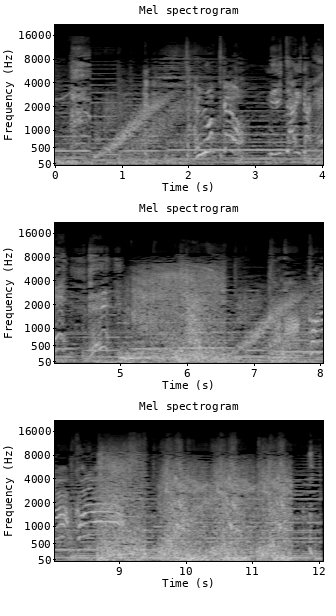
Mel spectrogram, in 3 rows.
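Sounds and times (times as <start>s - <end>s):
loud background music: 0.0s - 12.0s.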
